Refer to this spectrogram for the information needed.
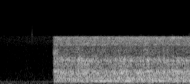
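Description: Subway background noise on a phone call from a caller riding a subway train: after a half-second of near silence, a loud, steady, hissing roar cuts in abruptly and holds constant, with no voices.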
